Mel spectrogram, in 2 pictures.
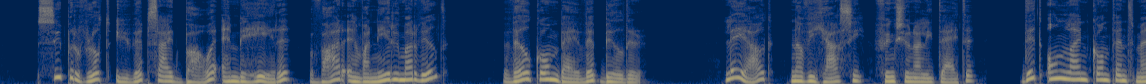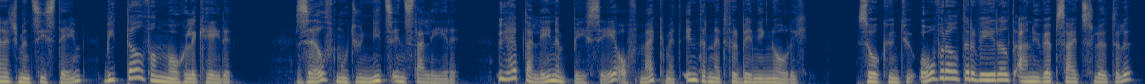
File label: E-learning, informatief; Informationen; Webbuilder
